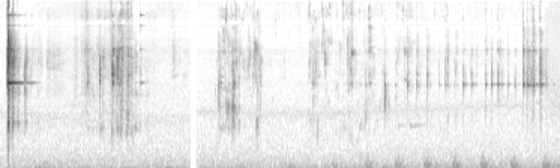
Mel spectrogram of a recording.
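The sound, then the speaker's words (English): A single bright clink of glasses touching in a toast rings out at the start, followed by soft liquid trickling and dripping sounds, with no talking. “I feel like I'm about to join her. Cheers, Darlene.”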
